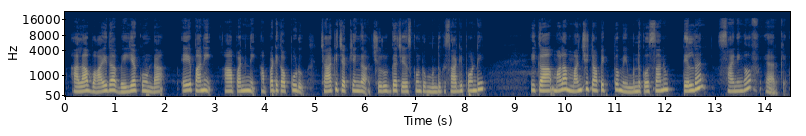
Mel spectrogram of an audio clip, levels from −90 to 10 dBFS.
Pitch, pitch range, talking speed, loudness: 215 Hz, 195-230 Hz, 105 wpm, -23 LUFS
